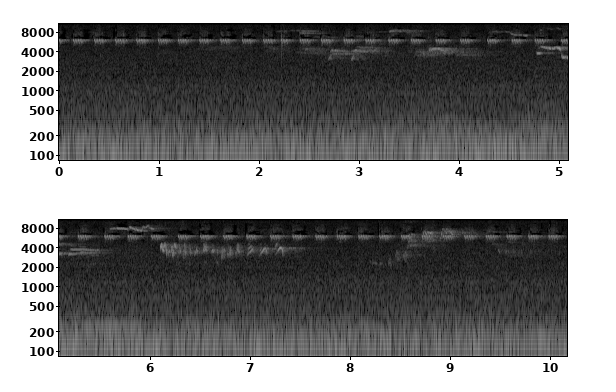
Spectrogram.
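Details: Cricket chirping as an even, rapid, high pulse train, joined by occasional short bird whistles and chirps over a low hum.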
